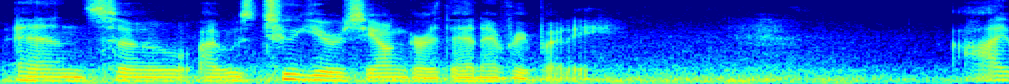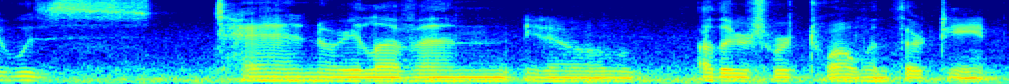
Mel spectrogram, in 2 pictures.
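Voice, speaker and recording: A middle-aged woman from Japan, answering interview questions thoughtfully with pauses and fillers. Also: extremely low pitch, fairly even intonation, background noise. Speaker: podcast guest.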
